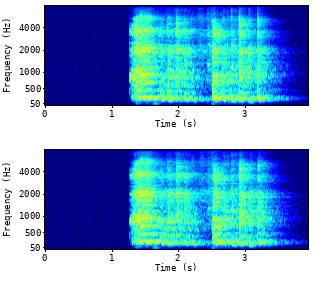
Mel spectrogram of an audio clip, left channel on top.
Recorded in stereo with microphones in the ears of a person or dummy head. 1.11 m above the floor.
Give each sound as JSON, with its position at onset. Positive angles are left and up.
{"t": 1.3, "sound": "laughter", "side_deg": 70, "distance_m": 1.9}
